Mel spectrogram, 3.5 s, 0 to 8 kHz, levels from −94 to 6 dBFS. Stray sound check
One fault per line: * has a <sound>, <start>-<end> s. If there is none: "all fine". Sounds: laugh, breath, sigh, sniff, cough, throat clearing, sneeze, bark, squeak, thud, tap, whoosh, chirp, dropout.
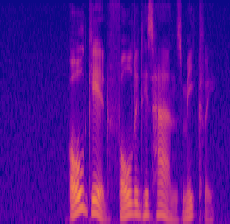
all fine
